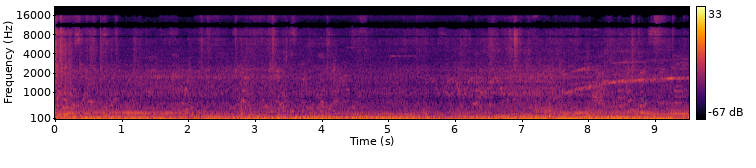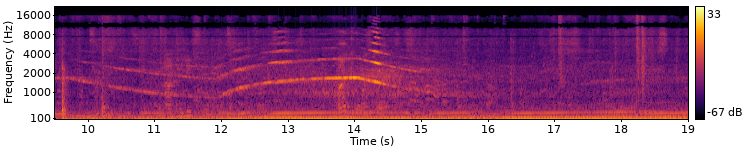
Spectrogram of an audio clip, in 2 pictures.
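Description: A bus engine rumbles low and steady from inside the bus.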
